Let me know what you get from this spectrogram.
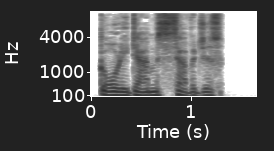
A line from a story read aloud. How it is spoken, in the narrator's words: Victor mutters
